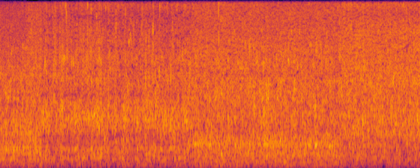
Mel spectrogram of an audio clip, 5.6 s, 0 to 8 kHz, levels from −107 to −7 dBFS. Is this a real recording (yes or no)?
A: no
